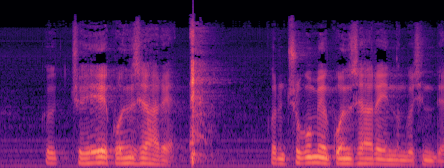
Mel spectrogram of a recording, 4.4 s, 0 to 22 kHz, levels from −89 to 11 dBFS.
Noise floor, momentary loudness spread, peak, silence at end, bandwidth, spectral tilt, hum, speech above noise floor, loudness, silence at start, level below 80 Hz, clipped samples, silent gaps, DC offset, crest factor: -45 dBFS; 13 LU; 0 dBFS; 0 s; 15 kHz; -4.5 dB/octave; none; 26 dB; -19 LUFS; 0.45 s; -48 dBFS; under 0.1%; none; under 0.1%; 20 dB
